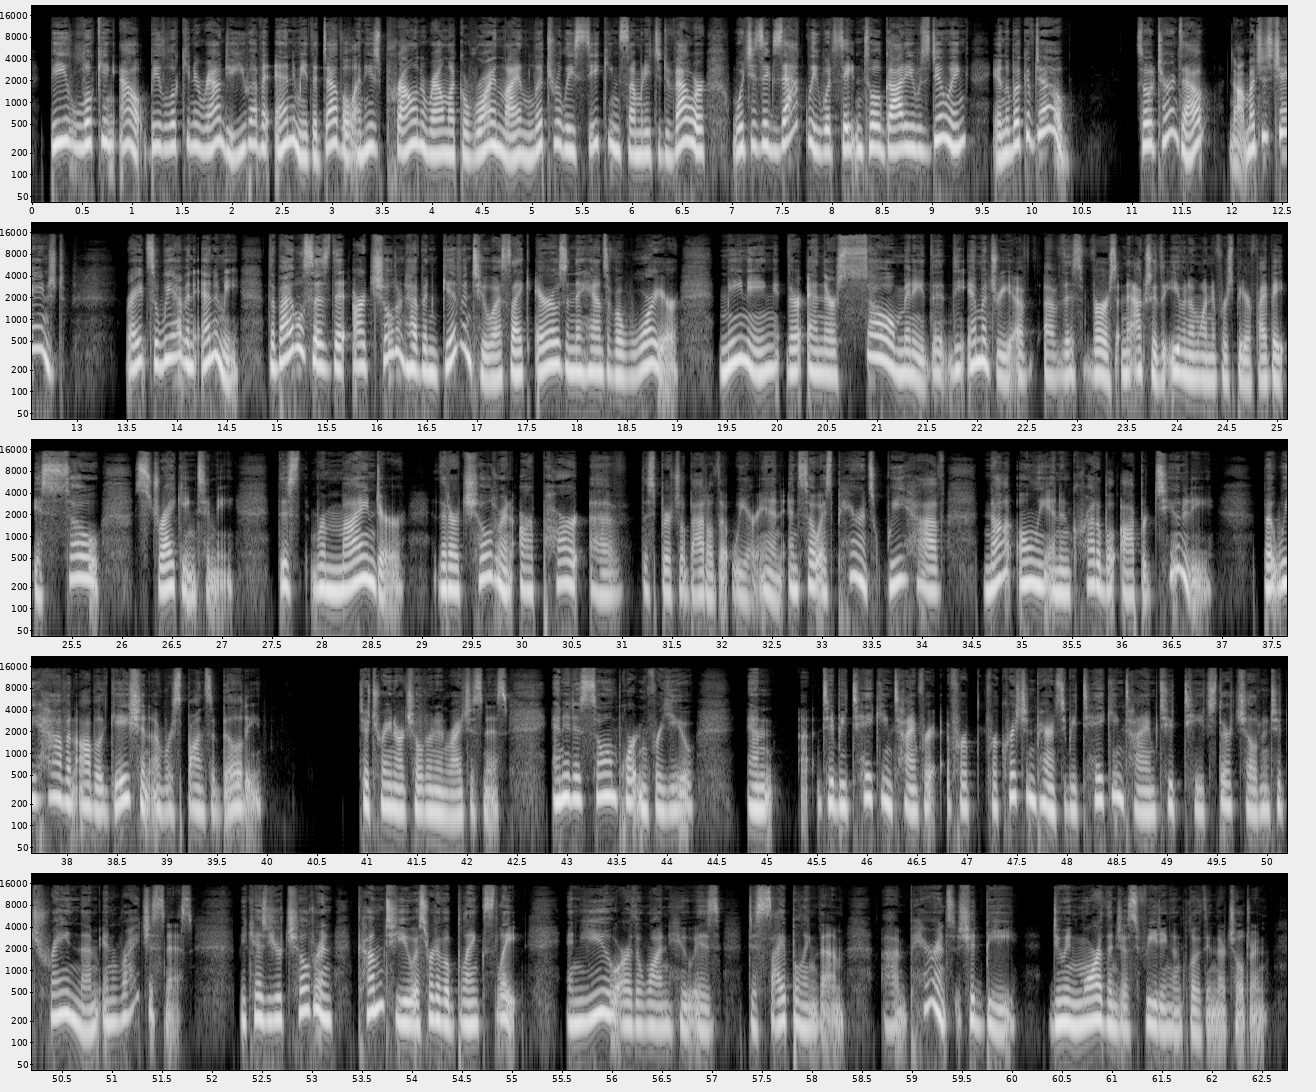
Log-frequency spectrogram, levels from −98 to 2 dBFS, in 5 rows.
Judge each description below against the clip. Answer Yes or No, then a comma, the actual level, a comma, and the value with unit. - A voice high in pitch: Yes, high, 200 Hz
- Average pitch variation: No, wide, 5.8 semitones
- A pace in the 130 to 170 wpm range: No, average, 195 wpm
